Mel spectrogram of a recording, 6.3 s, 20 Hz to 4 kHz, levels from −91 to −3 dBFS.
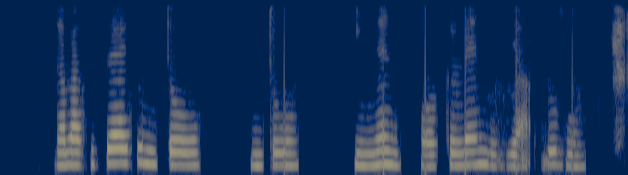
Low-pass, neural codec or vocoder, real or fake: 3.6 kHz; codec, 16 kHz, 6 kbps, DAC; fake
